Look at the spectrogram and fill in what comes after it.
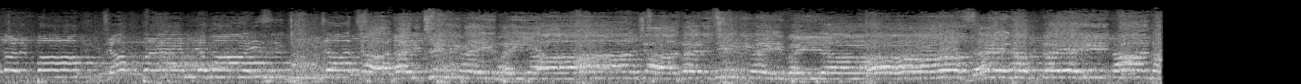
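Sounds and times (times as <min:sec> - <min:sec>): man chanting a lament: 0:00.0 - 0:11.1
voices joining in chant: 0:00.0 - 0:11.6.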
